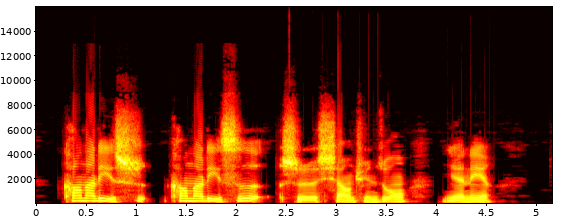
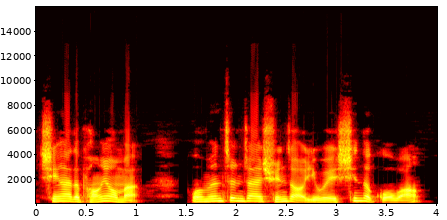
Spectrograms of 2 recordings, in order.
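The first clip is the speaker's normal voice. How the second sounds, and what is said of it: Slightly trembling elderly voice. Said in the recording (Chinese): “他用微微颤抖的声音说”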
